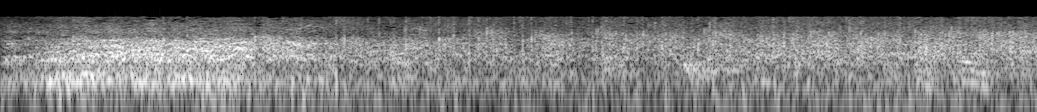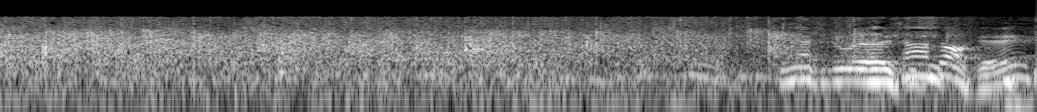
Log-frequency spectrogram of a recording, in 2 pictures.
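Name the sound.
audience applause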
